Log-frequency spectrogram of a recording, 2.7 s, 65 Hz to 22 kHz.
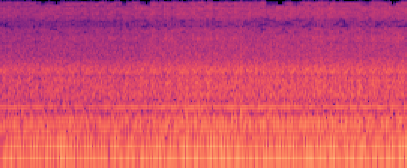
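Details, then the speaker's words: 1985 Chrysler New Yorker not started in a few months, not charging its battery, idle air control hunting: idle pulses unevenly with an off-beat thump like a cylinder dropping out; missing at idle, suspected dead cylinder. "almost sounds like it's missing probably doesn't help with that it's not charging that battery may not be it's definitely sound like it's missing on a cylinder"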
